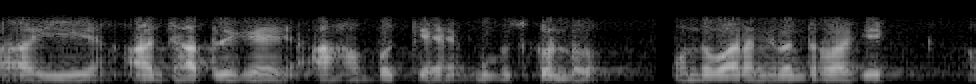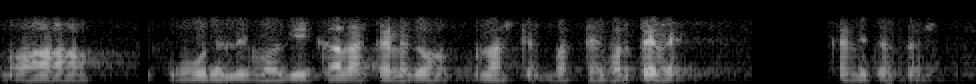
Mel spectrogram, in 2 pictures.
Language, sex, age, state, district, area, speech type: Kannada, male, 30-45, Karnataka, Kolar, rural, conversation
